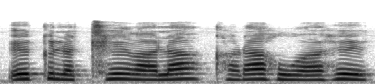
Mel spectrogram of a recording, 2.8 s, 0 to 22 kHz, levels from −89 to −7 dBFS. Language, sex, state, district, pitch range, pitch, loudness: Hindi, female, Madhya Pradesh, Bhopal, 220-245 Hz, 235 Hz, -14 LUFS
